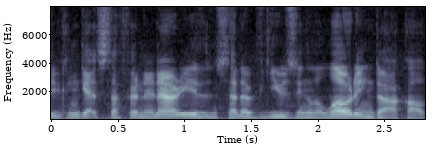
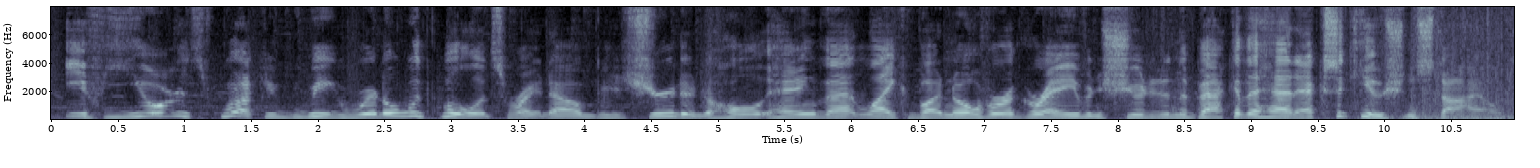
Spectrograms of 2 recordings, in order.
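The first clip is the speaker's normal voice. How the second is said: fake YouTuber voice; 4 semitones higher than usual. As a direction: ham it up like a clickbait YouTuber. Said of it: "the fake YouTuber voice".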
